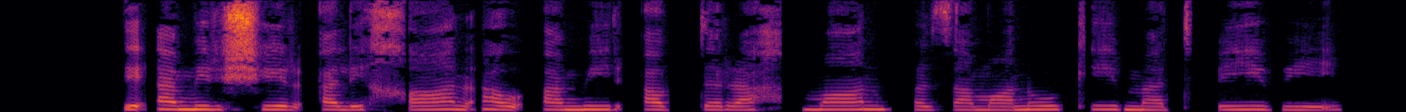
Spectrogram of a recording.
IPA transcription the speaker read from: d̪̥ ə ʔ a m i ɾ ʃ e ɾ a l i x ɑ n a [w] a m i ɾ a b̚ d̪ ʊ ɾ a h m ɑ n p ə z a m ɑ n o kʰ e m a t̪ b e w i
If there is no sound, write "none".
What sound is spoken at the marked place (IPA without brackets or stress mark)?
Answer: w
